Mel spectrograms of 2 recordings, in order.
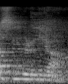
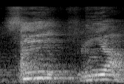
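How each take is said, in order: First: Said in the usual way. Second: सीढ़ियाँ slowly with a clear ढ़; correct slow pronunciation. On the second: Shown as a demonstration. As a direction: model सीढ़ियाँ as it should be read. (सीढ़ियाँ धीमे, सही उच्चारण) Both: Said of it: "ऐसे पढ़ा जाता है".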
